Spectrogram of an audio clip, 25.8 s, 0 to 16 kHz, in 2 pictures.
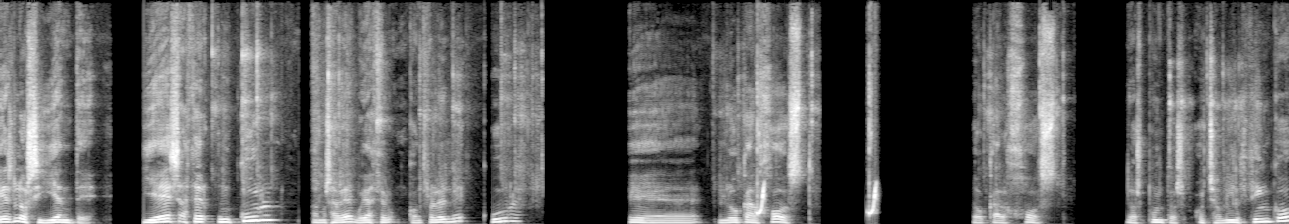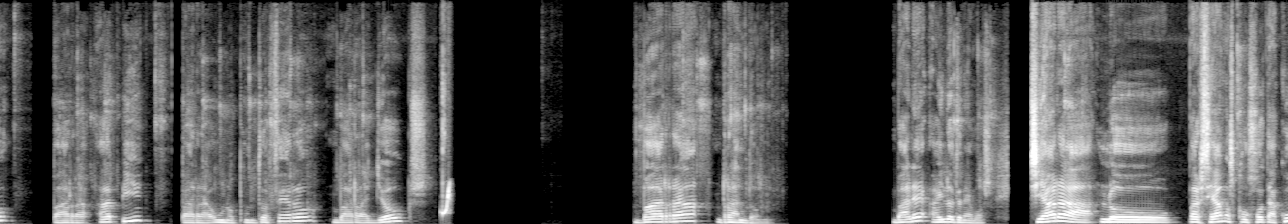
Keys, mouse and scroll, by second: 1.8-3.2 typing, 4.1 ctrl+l, 4.4-5.7 typing, 7.0-8.4 typing, 7.5 Tab, 9.7-21.4 typing, 22.6 ctrl+p, 23.1 space, 23.4 |, 24.8-25.7 typing.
